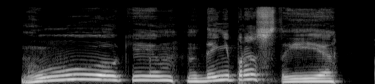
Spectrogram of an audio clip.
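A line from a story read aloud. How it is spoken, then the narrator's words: Drawling. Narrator (Russian): протянул Дичка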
